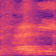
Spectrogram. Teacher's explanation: 뒤에 있는 비읍은 모음 사이에 있지? 울림 소리 사이에 있기 때문에 얘는 울리는 소리여서 유성음이라고 듣고 이거는 들 유성음보다는 덜 흘리는 무성음이라고 인식을 해.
